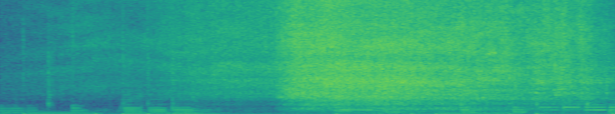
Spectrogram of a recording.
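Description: Water poured into a pan of sautéed onions for an onion soup stock erupts into a loud, steady sizzling hiss. Softer frying and stirring clatter comes before it, and no voices are heard.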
